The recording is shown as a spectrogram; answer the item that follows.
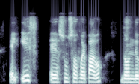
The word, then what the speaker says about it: EASE: para el diseño de estos dispositivos que se llama el IS. Se escribe EASE, EASE. El IS es un software pago donde ustedes pueden hacer el diseño de los sistemas de audio evacuación.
